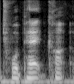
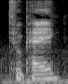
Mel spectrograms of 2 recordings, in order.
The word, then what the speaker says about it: Toupet: called the tupe fundoplication I've been saying twet uh tet fund application this whole time but then I I realized it was called tupe unless somebody uh mispronounced that and then I just believed it but it it sounded more like you know to T pay to me so um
